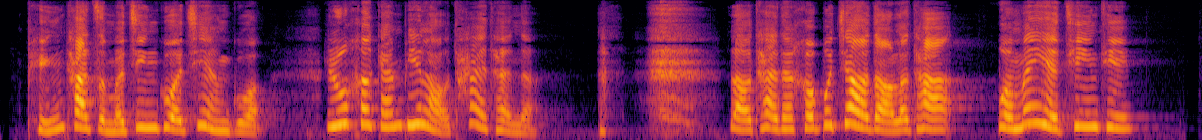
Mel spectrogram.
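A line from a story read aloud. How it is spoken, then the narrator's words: Several speakers laughing. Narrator (Chinese): 薛姨妈等都笑说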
